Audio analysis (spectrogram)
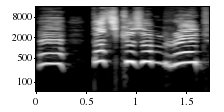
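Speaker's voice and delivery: very high, put-on Scouse accent. Playing the coronavirus as a special guest, in a Scouse coronavirus character voice. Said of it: "why he's a Scouse coronavirus".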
